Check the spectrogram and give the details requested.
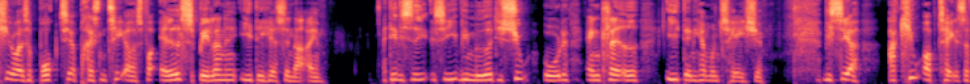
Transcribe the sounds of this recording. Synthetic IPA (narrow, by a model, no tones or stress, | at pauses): ɕəjoæl̰sɐb̥ʁɔ̽ɡ̥̚d̥̚t͡sʰe̝æpʰʁɛsn̩t͡sʰe̝̰ːɐɒ̽sfɒ̽ʔælsb̥e̝lɐnəʔid̥e̝ɦe̝ɐ̰se̝nɑ̰̈ːjo | d̥e̝ʋesiːʋimøð̞ˠɐd̥isyʊ̰ | ɔ̽ːɾə | ænkʰlɛ̰ːð̞̩ˠ | id̥enɦe̝ɐ̰mɔ̽nt͡sʰɛːɕə | ʋise̝ɐ̰ | ʔɑ̈kʰiʊɒ̽b̥̚t͡sʰɛ̰ɪl̩sɐ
